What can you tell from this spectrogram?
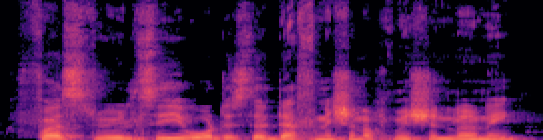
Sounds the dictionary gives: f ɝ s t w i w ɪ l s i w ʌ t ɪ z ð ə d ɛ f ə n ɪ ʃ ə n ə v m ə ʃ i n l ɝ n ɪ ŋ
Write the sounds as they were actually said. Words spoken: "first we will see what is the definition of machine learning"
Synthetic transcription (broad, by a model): f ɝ s t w i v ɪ l s i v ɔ t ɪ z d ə d ɛ f ə n ɪ ʃ ə n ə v m ə ʃ i n l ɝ n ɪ ŋ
